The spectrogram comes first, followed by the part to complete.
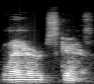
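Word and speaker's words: Lynyrd Skynyrd: cover he was looking at it Leonard Skinner pronounced Leonard Skinner okay so uh during the song you know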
